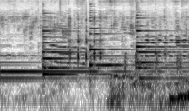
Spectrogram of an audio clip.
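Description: Background music: bell-like chime notes struck one after another, a few each second, each ringing on.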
